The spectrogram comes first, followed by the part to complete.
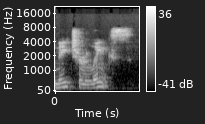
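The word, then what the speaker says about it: NatureLynx: institute abmi is called nature links and lynx is spelt unexpectedly l y and x like the animal so nature links is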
